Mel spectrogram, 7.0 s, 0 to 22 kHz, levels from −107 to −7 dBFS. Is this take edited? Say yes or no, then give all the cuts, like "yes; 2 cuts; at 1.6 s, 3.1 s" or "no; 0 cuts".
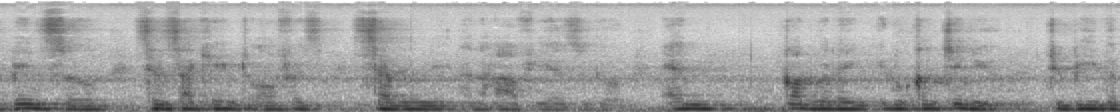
no; 0 cuts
